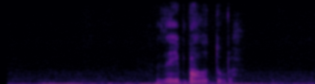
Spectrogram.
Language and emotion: Russian, angry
